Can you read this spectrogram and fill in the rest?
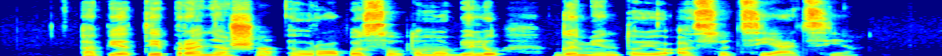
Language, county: Lithuanian, Utena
